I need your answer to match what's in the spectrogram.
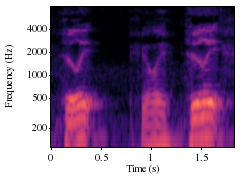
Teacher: That's a glottal stop, so it would be Hewlett.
